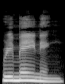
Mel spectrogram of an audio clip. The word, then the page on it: remaining: American English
